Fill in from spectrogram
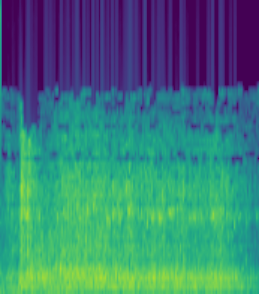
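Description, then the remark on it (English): A fire engine's motor turns over and catches, then settles into a loud, steady rumbling idle that holds constant for a few seconds before easing slightly. “Right, hold on, everybody. I've got to start her up.”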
